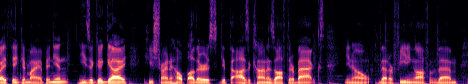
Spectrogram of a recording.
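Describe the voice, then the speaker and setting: A man's voice: on the low side, clean tone, no room sound. A man hosting a reaction video, chatting informally and enthusiastically as he thinks aloud. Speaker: reaction channel host. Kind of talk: casual chat to camera, rambling commentary.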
